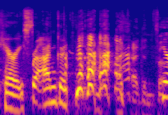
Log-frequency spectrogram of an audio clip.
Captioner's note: laughter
